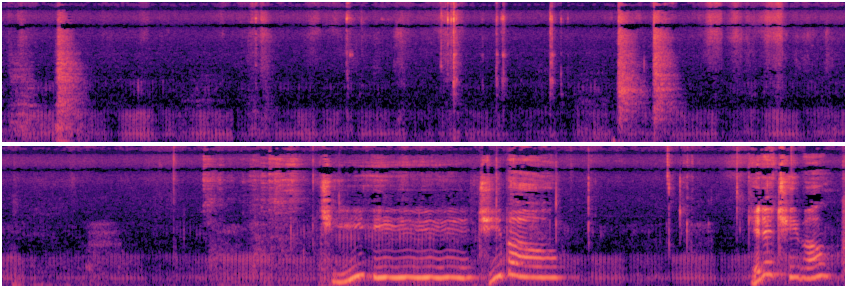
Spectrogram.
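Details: Chi, a house cat, purrs with a Christmas present: a low continuous rumbling purr with faint clicks, followed near the end by two or three louder, steady, tonal drawn-out calls.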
